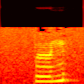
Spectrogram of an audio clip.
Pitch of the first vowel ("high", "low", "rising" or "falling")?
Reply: rising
